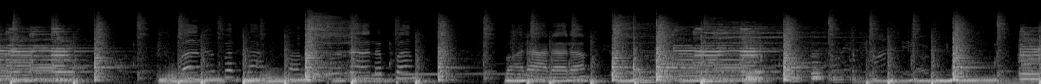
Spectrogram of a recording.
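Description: Live band playing: a drum kit keeps a steady snare and bass drum beat under guitar, upright bass and keyboard, with one long note held near the middle.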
